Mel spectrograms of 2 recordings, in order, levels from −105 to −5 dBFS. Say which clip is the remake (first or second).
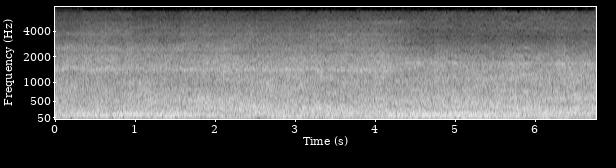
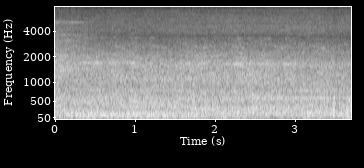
first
